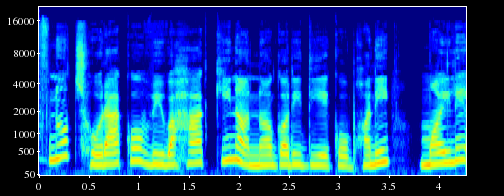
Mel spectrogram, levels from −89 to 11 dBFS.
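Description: No technical faults can be heard anywhere in this recording.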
